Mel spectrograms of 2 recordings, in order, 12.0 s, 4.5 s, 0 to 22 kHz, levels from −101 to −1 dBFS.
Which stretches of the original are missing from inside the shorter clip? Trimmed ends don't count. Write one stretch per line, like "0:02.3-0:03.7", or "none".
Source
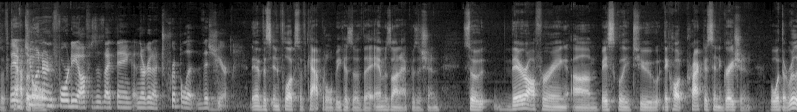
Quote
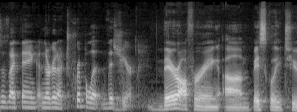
0:03.6-0:07.4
